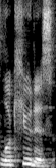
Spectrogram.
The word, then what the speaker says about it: Locutus: very very useful look cutest yes it is pronounced locutus for those of you that have never seen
